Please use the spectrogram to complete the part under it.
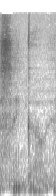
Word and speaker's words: Cinco: This is unrelated, but I've been doing a lot of Duolingo, learning Italian, and the way Cinco is spelled, you say that as Chinko in Italian. So I'm still in my Italian brain mode. So I said Chinko instead of Cinco.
